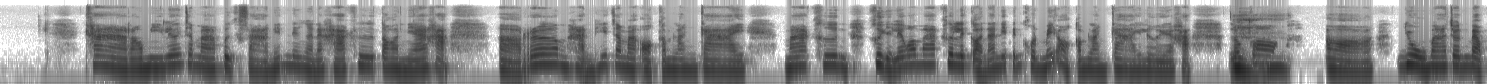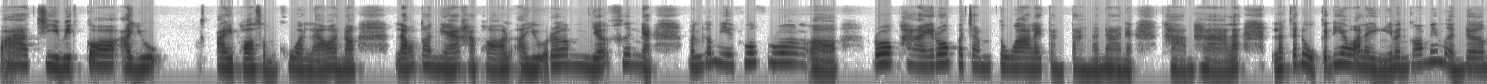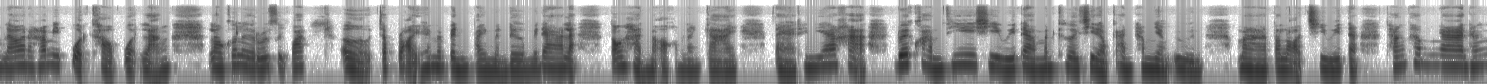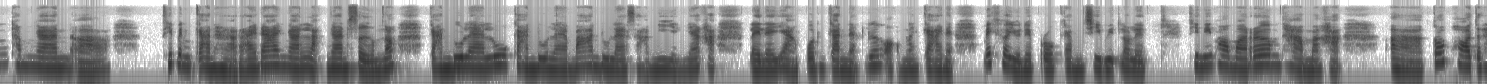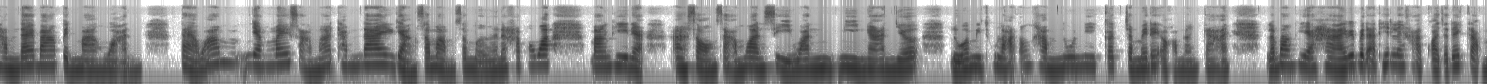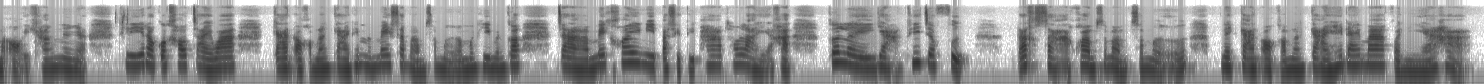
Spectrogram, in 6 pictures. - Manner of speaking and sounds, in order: distorted speech; other background noise
- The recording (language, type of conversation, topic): Thai, advice, ฉันจะรักษาความสม่ำเสมอในการออกกำลังกายและการเรียนท่ามกลางอุปสรรคได้อย่างไร?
